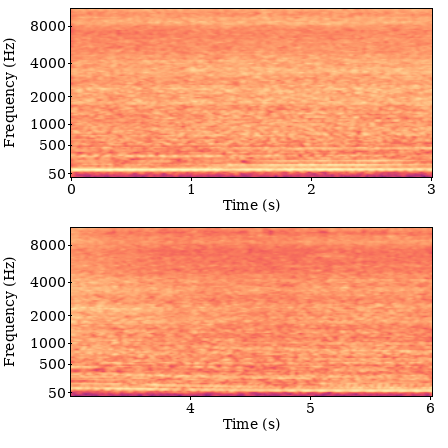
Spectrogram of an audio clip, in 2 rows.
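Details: 1970 Mercury Cougar V8 idling after a broken engine wiring harness section was replaced and soldered in so it starts with the key; steady, even low rumble with smooth idle, no knocks or misses; normal healthy idle.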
